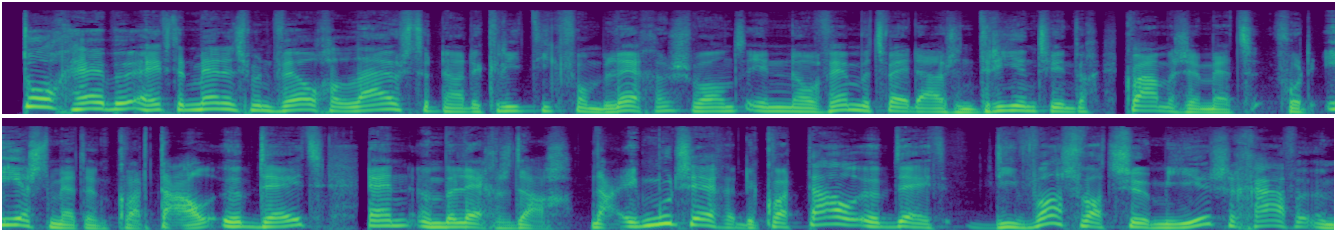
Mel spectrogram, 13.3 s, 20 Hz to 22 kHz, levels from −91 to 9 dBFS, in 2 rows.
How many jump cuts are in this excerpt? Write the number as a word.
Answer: two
